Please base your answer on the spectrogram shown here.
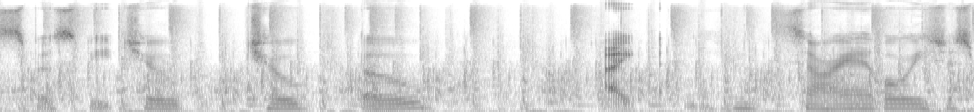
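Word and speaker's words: Chocobo: And I I'm sorry if I do say Chocoo incorrectly because it's supposed to be Cho Chobbo. I sorry I've always just pronounced it chocoo because in PS1 we didn't know how to say Chocoo.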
